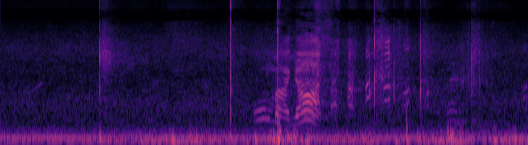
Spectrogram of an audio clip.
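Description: A volleyball is struck with hands a few times.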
